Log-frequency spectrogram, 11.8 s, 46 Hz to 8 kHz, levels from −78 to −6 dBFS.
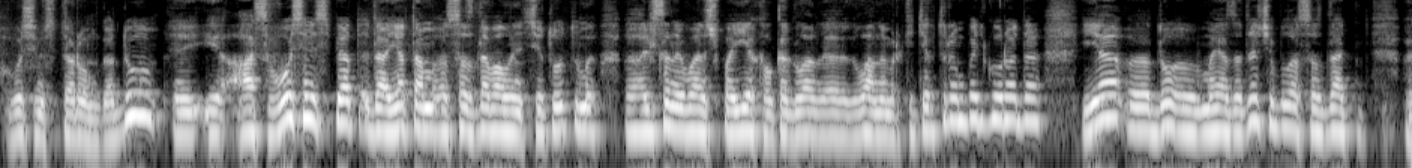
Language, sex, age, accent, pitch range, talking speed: Russian, male, 60-79, native, 120-160 Hz, 155 wpm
